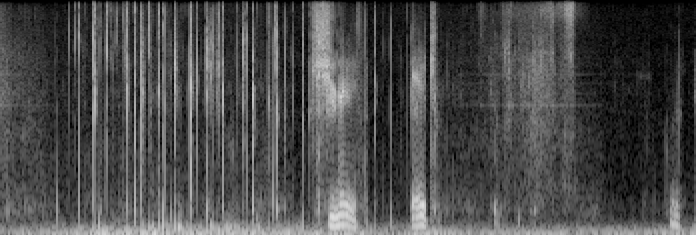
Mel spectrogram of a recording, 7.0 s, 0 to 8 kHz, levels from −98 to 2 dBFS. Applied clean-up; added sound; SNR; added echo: neural diffusion model UNIVERSE++.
